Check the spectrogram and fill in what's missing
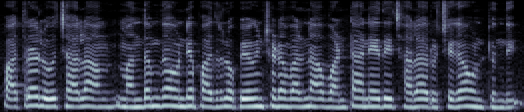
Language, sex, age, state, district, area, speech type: Telugu, female, 45-60, Andhra Pradesh, N T Rama Rao, urban, spontaneous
